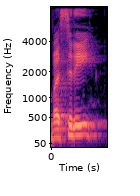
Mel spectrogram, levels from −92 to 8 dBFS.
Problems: none marked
